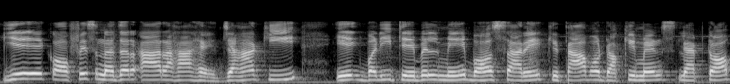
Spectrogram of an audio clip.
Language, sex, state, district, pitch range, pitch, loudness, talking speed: Hindi, male, Haryana, Jhajjar, 200-220 Hz, 205 Hz, -12 LUFS, 165 wpm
